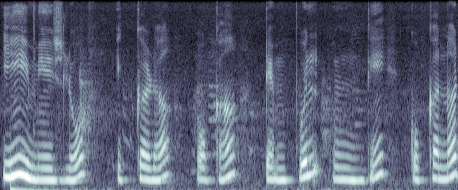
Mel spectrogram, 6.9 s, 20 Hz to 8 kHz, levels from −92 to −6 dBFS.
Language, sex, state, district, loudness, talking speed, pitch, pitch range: Telugu, female, Andhra Pradesh, Sri Satya Sai, -17 LUFS, 80 wpm, 195 Hz, 185-235 Hz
